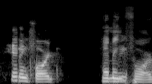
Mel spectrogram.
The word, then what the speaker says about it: Hemingford: I mean, Vogues, say Hemingford. Hemingford, right? Just like it looks.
